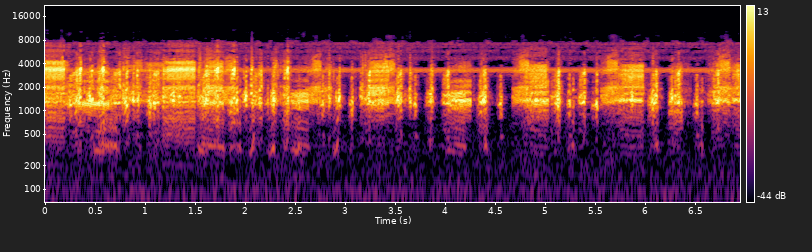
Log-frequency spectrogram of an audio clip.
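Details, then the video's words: Dense wetland chorus of croaking frogs, overlapping rasping calls forming an almost unbroken wall of sound, briefly thinning into separate pulses near the end. "Frog Lullaby: Relax to the Sound of Croaking Frogs"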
